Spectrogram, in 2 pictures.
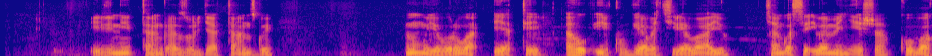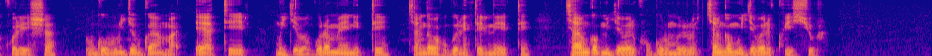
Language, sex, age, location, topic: Kinyarwanda, male, 18-24, Huye, finance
